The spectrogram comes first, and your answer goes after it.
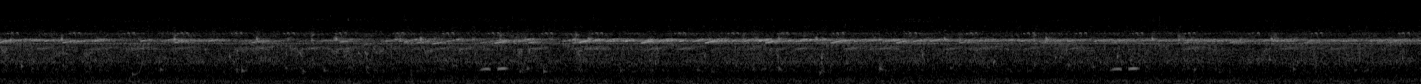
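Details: Frogs calling at a lake: a dense, unbroken high trilling chorus runs throughout with a steady shimmer, and a few short low notes break through near five and eleven seconds.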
